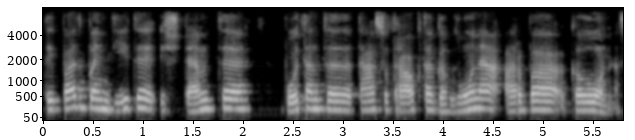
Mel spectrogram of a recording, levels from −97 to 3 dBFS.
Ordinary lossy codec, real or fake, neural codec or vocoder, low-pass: MP3, 48 kbps; real; none; 7.2 kHz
